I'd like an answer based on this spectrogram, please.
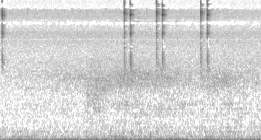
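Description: Faint computer mouse clicks: three quick double-clicks in the second half, over a low steady hum.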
